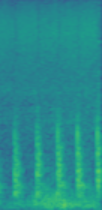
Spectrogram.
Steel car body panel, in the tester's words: you will hear if there's body filler it'll sound like you're knocking on a wooden door this you can hear the tin in it this is okay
